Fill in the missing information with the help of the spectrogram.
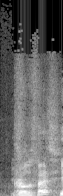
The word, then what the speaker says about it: Jour de Fête: Jour de Fête, yep, is... – He's so proud of himself.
